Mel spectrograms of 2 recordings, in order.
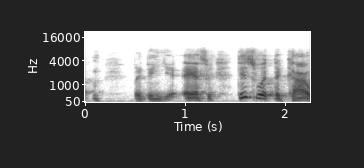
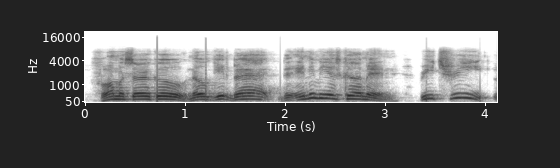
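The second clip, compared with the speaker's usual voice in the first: high shouted panicky orders, louder; mock march leader; 9 semitones higher, 5 dB louder than usual.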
